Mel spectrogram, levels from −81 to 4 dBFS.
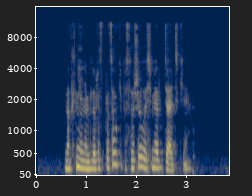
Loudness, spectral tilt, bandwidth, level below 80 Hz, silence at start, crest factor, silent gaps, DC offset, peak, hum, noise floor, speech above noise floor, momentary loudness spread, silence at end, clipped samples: -21 LUFS; -7.5 dB/octave; 11.5 kHz; -58 dBFS; 0.6 s; 18 dB; none; under 0.1%; -4 dBFS; none; -64 dBFS; 44 dB; 15 LU; 0.7 s; under 0.1%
